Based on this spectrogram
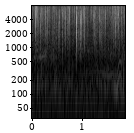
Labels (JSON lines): {"label": "biophony, cascading saw", "recorder": "SoundTrap 600 or HydroMoth"}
